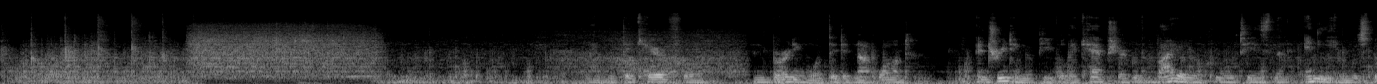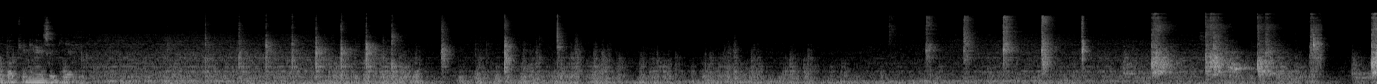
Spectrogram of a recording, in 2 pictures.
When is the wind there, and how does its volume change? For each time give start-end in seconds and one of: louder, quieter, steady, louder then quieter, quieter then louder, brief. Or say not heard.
0.0-27.5 quieter.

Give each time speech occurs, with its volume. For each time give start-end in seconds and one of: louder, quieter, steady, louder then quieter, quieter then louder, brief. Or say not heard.
5.8-14.5 steady.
